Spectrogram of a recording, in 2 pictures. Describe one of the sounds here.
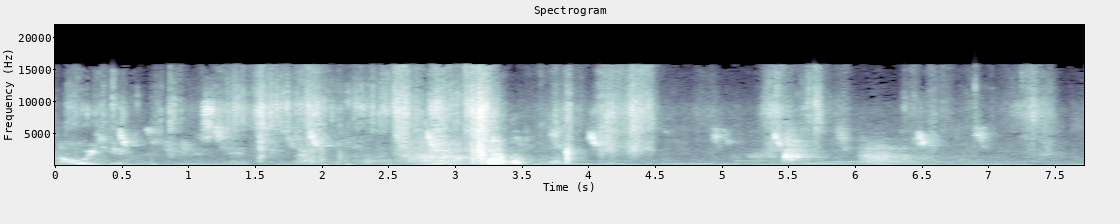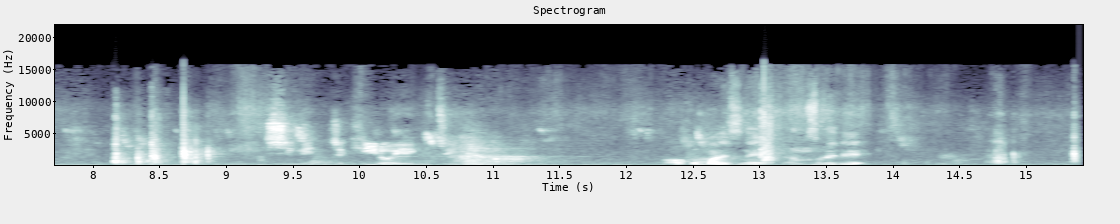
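Plastic sheeting crinkles and rustles.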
